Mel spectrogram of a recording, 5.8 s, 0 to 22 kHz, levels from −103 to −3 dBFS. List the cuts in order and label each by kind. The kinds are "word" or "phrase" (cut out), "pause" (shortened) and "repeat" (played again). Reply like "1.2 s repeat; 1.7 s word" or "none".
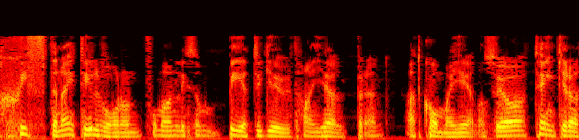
1.4 s word; 2.2 s pause; 2.9 s word; 3.9 s pause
